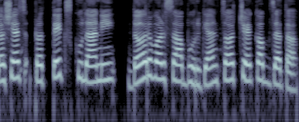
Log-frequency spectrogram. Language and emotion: Goan Konkani, neutral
